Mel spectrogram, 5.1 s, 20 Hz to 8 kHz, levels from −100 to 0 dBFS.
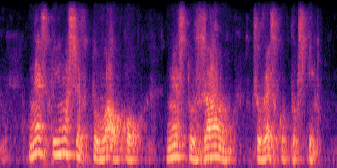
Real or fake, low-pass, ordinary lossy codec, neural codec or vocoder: fake; 7.2 kHz; Opus, 16 kbps; codec, 16 kHz, 4.8 kbps, FACodec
